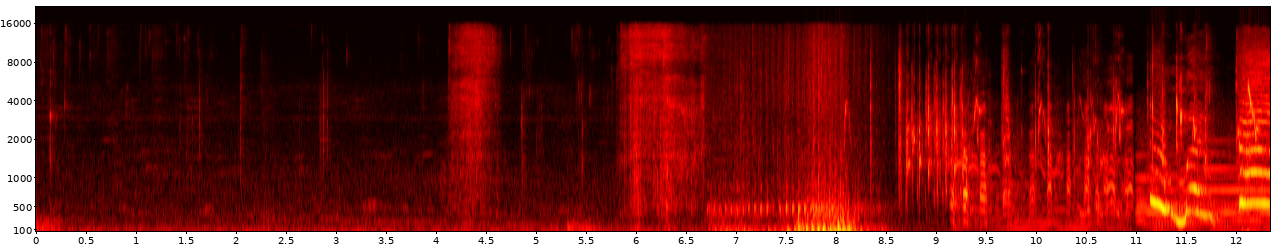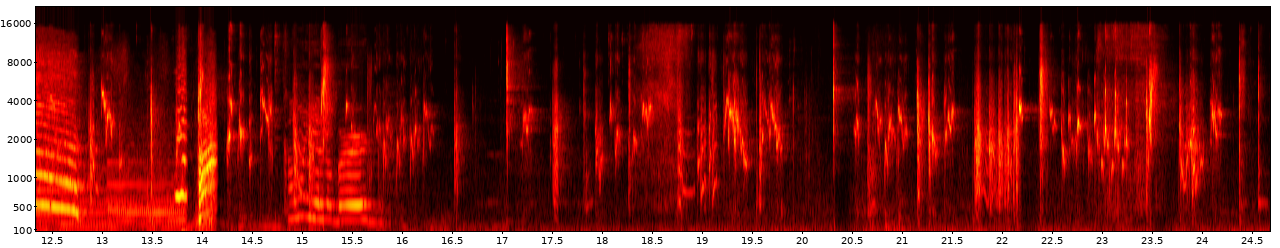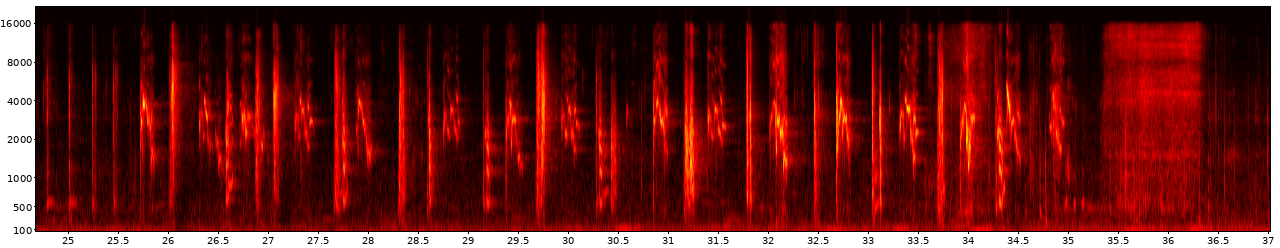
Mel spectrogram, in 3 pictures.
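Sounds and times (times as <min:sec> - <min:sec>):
bird chirping and squawking: 0:06.7 - 0:11.0, 0:12.0 - 0:24.4, 0:25.7 - 0:35.2.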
